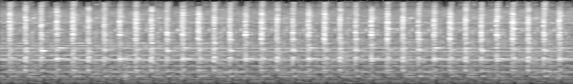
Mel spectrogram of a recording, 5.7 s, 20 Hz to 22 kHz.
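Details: Diesel engine with a UTN-4 injection pump, tested after pump repair and adjustment. Even, steady clatter at a fixed idle with crisp, regular injector ticks and no misses or knocks; running healthy.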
